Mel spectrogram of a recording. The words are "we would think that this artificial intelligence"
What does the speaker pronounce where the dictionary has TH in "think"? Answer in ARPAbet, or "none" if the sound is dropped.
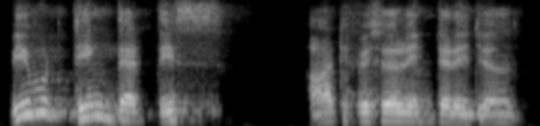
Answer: T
